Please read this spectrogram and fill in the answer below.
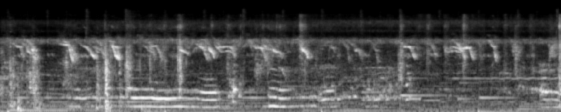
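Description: Birds chirping: many short, high calls that fall in pitch, several a second, over some lower held notes.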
